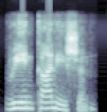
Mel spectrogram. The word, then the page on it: reincarnation: Indian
